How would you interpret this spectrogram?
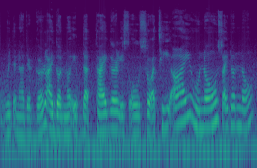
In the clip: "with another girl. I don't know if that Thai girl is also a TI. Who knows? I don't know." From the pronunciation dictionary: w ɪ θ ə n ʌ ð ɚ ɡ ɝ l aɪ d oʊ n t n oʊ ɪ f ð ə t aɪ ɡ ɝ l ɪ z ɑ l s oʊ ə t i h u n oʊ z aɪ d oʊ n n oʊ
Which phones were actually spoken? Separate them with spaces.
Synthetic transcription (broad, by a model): w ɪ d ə n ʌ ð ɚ ɡ ɝ l aɪ d oʊ n t n oʊ ɪ f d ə t aɪ ɡ ɝ l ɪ s ɑ l s oʊ ə t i h u n oʊ s aɪ d oʊ n n oʊ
